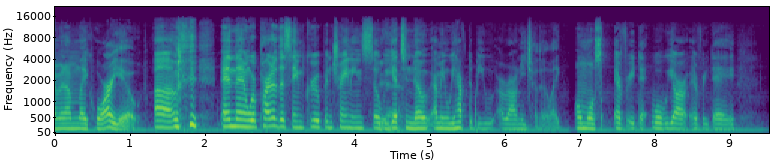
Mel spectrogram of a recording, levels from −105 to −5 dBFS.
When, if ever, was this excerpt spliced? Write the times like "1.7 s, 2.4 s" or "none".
1.2 s, 6.9 s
